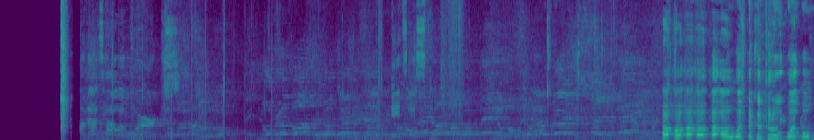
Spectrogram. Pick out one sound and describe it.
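A crowd of young men chatters and shouts in the background.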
